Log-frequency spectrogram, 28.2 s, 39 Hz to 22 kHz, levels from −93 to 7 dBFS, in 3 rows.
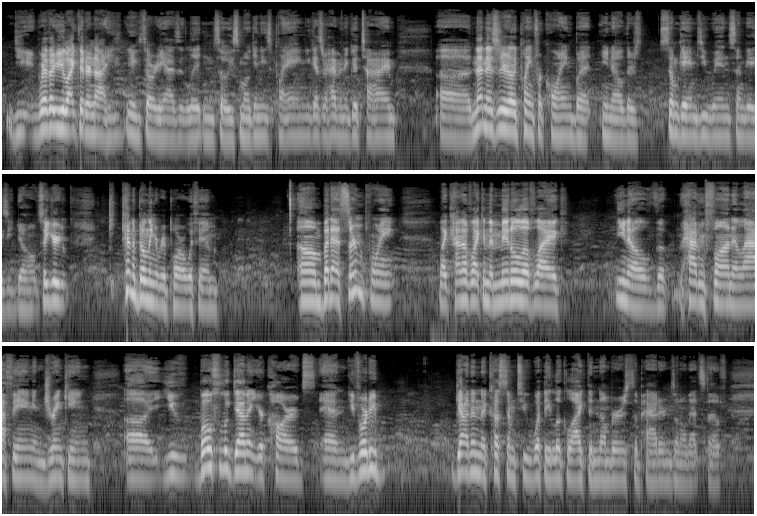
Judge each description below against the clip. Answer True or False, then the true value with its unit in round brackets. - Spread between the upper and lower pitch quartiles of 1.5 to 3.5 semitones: False (4.3 semitones)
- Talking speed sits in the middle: False (220 wpm)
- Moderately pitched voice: True (160 Hz)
